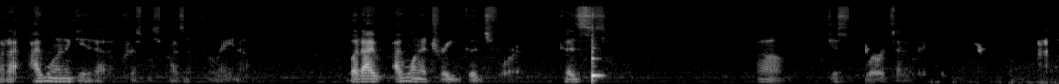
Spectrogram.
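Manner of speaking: hushed whisper. Speaking so the person the present is for won't hear, whispering. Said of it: "I gotta whisper because I don't want her to hear me".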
